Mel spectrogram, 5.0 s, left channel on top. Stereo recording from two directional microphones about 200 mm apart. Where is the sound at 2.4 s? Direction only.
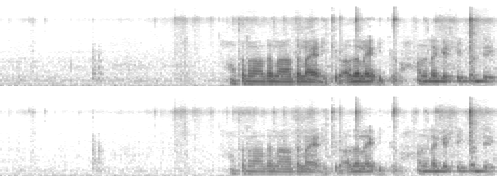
20° left (ahead or behind).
